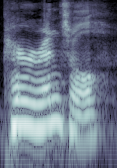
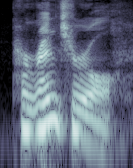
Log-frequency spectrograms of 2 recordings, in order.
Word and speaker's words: parenteral: disease producing organisms and parental pardon me parenteral i mispronounced that entirely parenteral these this is a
